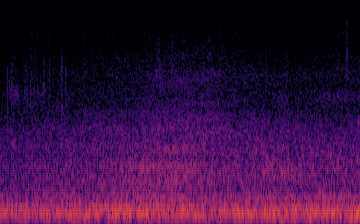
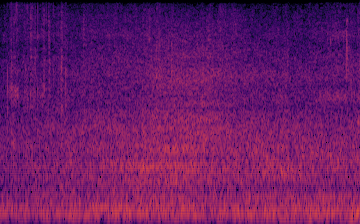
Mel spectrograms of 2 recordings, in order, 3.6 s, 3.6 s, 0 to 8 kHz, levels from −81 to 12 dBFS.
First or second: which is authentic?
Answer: second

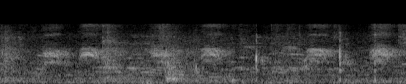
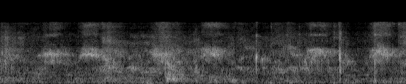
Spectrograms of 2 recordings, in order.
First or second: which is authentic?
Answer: first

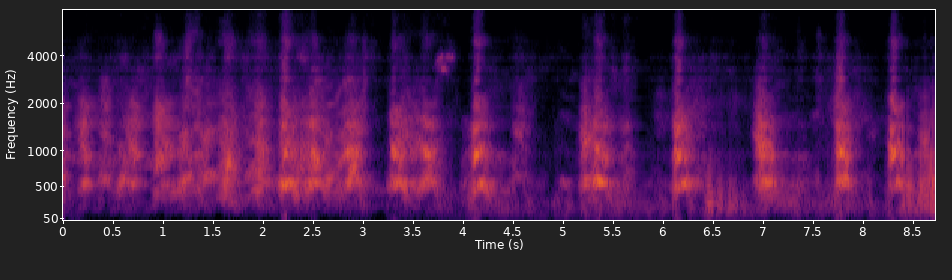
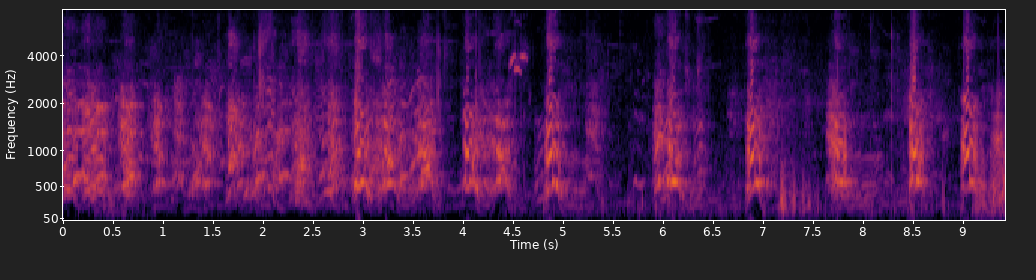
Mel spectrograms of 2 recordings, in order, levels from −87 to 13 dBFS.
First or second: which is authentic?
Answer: second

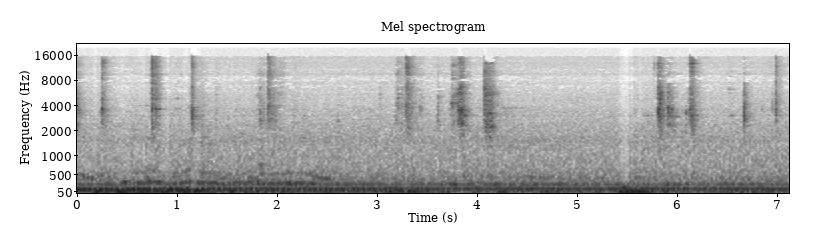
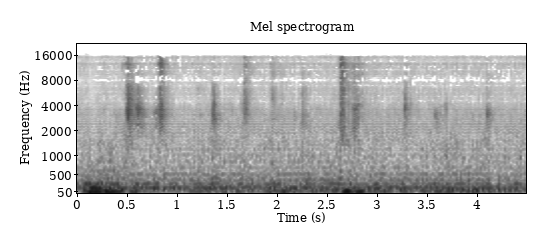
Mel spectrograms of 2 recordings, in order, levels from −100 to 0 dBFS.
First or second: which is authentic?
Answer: first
